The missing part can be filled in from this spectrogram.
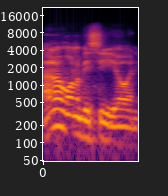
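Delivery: snide, put-upon, exasperated acted sarcasm. Retelling what the other speaker once said: imitating someone speaking sarcastically. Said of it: "sarcastically, I think you said".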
